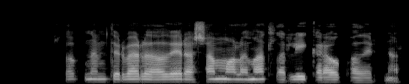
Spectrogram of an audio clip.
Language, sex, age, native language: Icelandic, male, 13, Icelandic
